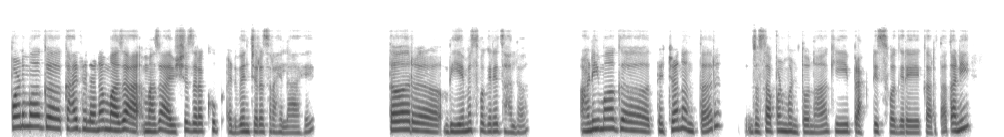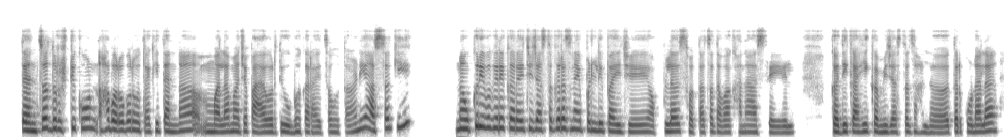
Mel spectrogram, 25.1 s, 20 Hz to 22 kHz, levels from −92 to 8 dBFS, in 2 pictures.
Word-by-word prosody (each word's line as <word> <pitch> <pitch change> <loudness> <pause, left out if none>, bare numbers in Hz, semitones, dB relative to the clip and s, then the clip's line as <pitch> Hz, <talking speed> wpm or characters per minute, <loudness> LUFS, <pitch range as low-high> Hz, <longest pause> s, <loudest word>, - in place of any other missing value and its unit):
पण 320 +2 +6
मग 330 -1 +3 0.2
काय 270 0 +3
झालं 250 -3 +2
ना, 255 - +3
माझं, 235 -3 +6
माझं 200 +4 +2
आयुष्य 195 +2 +1
जरा 210 0 +1
खूप 230 -3 -5
एडव्हेंचरस 195 +1 -1
राहिलं 175 -3 -6
आहे. 165 +5 -7 1.0
तर 240 0 +5 0.4
बी-एम-एस 195 +4 +1
वगैरे 205 -1 -1
झालं 175 -1 -8 0.7
आणि 245 +5 +5
मग 275 0 +2 0.4
त्याच्यानंतर 225 - 0 0.4
जसं 195 +2 0
आपण 215 0 0
म्हणतो 185 -2 -1
ना, 175 +1 -5
की 200 -1 -1
प्रॅक्टिस 190 +2 -3
वगैरे 170 -1 -2
करतात 165 +5 -5
आणि 240 +8 +3 0.7
त्यांचा 225 +4 +6
दृष्टिकोन 280 +2 0
हां 270 +2 -1
बरोबर 245 0 +3
होता 225 -4 -2
की 215 - -3
त्यांना 210 +2 0 0.2
मला 190 0 +1
माझ्या 205 0 -1
पायावरती 180 +3 -1
उभं 185 +1 -1
करायचं 170 0 -6
होतं 175 -1 -9
आणि 230 +10 -2
असं 225 +6 -1
की 335 +6 +1 0.6
नोकरी 275 +5 +5
वगैरे 295 -1 +2
करायची 265 -2 +1
जास्त 255 0 0
गरज 280 -1 +3
नाही 255 -1 -1
पडली 225 -2 +1
पाहिजे. 190 -1 -1
आपलं 200 +3 -1
स्वतःचा 185 -1 -6
दवाखाना 180 0 -5
असेल, 170 -1 -5 0.5
कधी 195 0 +4
काही 195 +1 +2
कमी 185 -2 +1
जास्त 185 +1 -3
झालं 170 -3 -4
तर 190 - +1
कोणाला, 190 +3 +1
200 Hz, 155 wpm, -27 LUFS, 185-245 Hz, 1.0 s, पण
